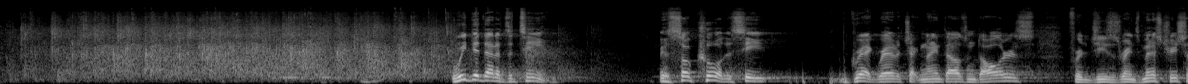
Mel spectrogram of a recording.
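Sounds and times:
church audience clapping: 0.0 - 6.2
speech: 4.5 - 5.6, 6.6 - 7.8, 8.4 - 11.8.

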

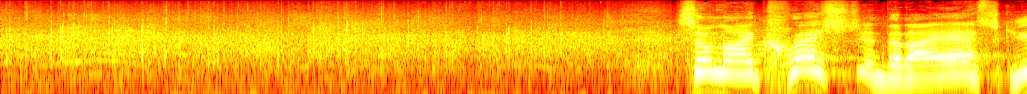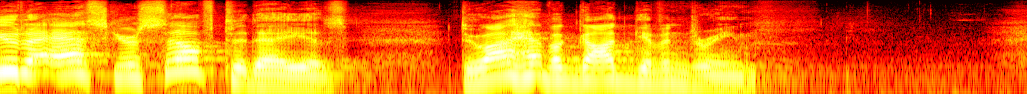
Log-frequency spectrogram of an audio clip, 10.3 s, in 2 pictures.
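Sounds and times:
audience hand clapping: 0.0 - 4.0
speech: 3.4 - 9.0.

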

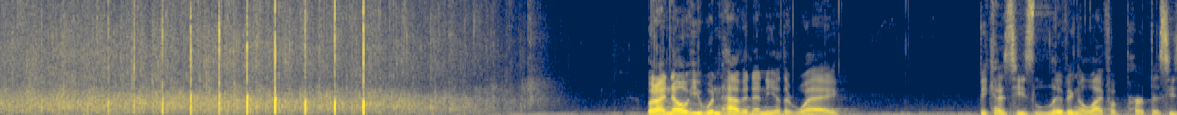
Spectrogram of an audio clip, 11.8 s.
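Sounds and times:
audience applause: 0.0 - 5.6
speech: 6.5 - 8.5, 9.8 - 11.7.

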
